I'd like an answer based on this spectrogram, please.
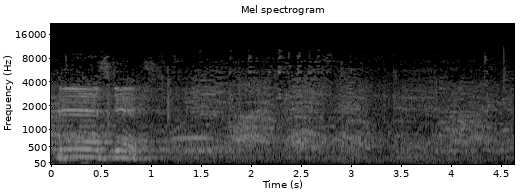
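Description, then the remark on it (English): A big ballpark crowd at SRP chants and cheers in unison during a minor league baseball game as the pitcher goes for a strikeout on an 0-2 count in the 7th inning, a loud, sustained wall of massed voices that swells at the start and keeps rolling throughout. “One of the best chants in all of minor league baseball, a hungry crowd at SRP.”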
